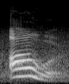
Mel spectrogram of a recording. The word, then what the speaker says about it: hour: the start for example hour although it's starting with h but we don't pronounce it as we call it our okay it's starting with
